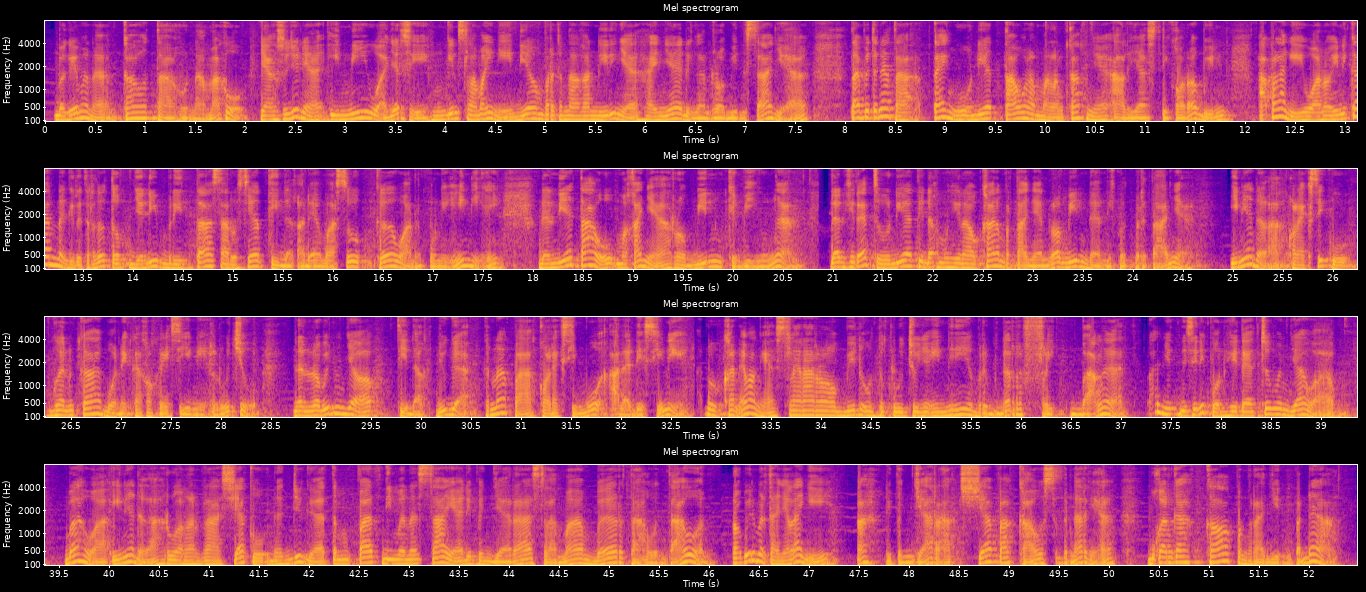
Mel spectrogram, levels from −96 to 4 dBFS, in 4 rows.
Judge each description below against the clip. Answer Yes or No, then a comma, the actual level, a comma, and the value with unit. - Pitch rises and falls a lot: Yes, wide, 7.8 semitones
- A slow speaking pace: No, average, 145 wpm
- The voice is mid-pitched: No, low, 120 Hz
